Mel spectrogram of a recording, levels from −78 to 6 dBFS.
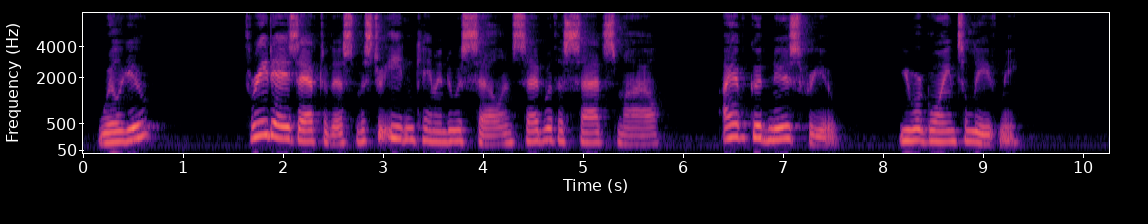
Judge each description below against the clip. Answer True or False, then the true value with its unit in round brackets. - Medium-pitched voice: True (180 Hz)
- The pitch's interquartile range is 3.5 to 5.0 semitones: True (4.1 semitones)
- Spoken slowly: False (175 wpm)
